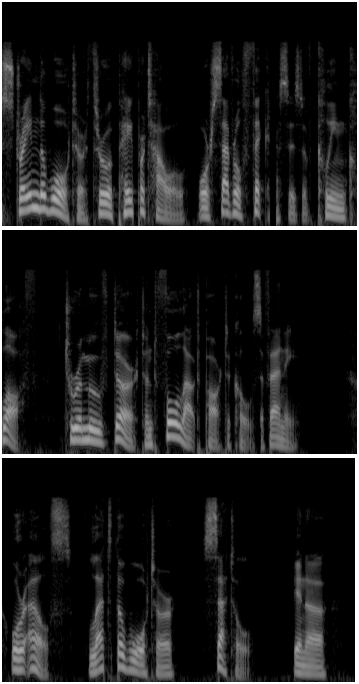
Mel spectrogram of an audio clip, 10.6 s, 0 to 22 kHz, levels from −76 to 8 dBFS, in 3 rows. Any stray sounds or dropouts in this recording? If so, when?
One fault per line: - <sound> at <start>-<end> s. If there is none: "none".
- dropout at 2.7-2.8 s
